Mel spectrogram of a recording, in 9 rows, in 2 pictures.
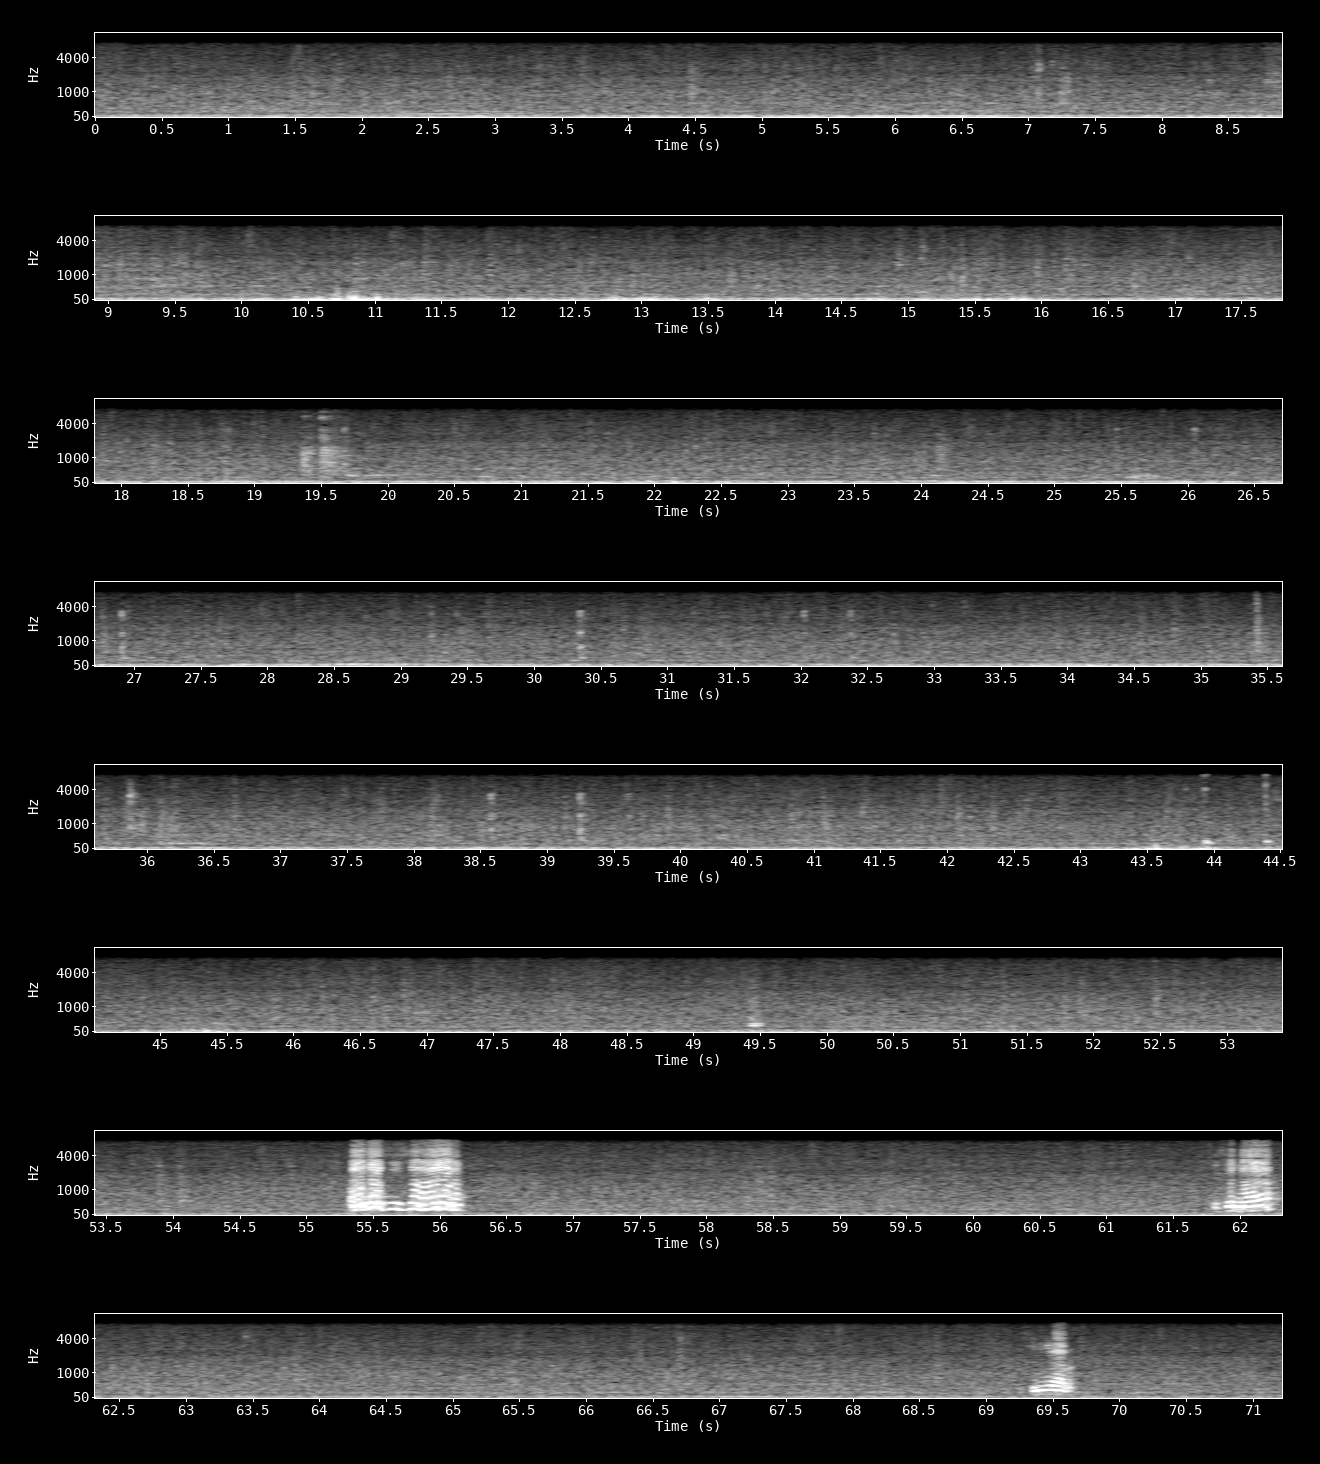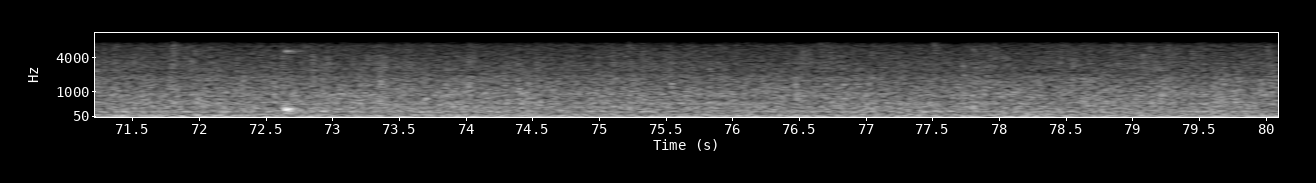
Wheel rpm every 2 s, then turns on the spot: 0, 0, 0, 0, 0, 0, 0, 0, 0, 0, 0, 0, 0, 0, 0, 0, 0, 0, 0, 0, 0, 0, 0, 0, 0, 0, 0, 0, 0, 0, 0, 0, 0, 0, 0, 0, 0, 0, 0, 0.
none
